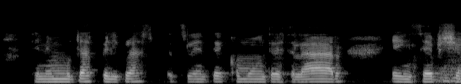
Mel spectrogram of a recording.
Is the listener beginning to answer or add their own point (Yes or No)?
No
